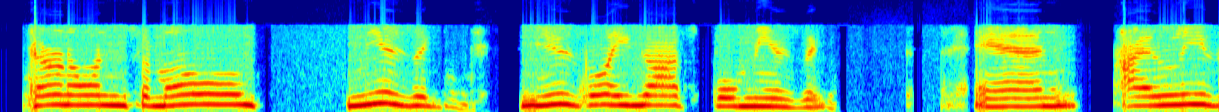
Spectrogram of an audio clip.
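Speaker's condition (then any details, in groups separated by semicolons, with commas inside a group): Cerebral palsy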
